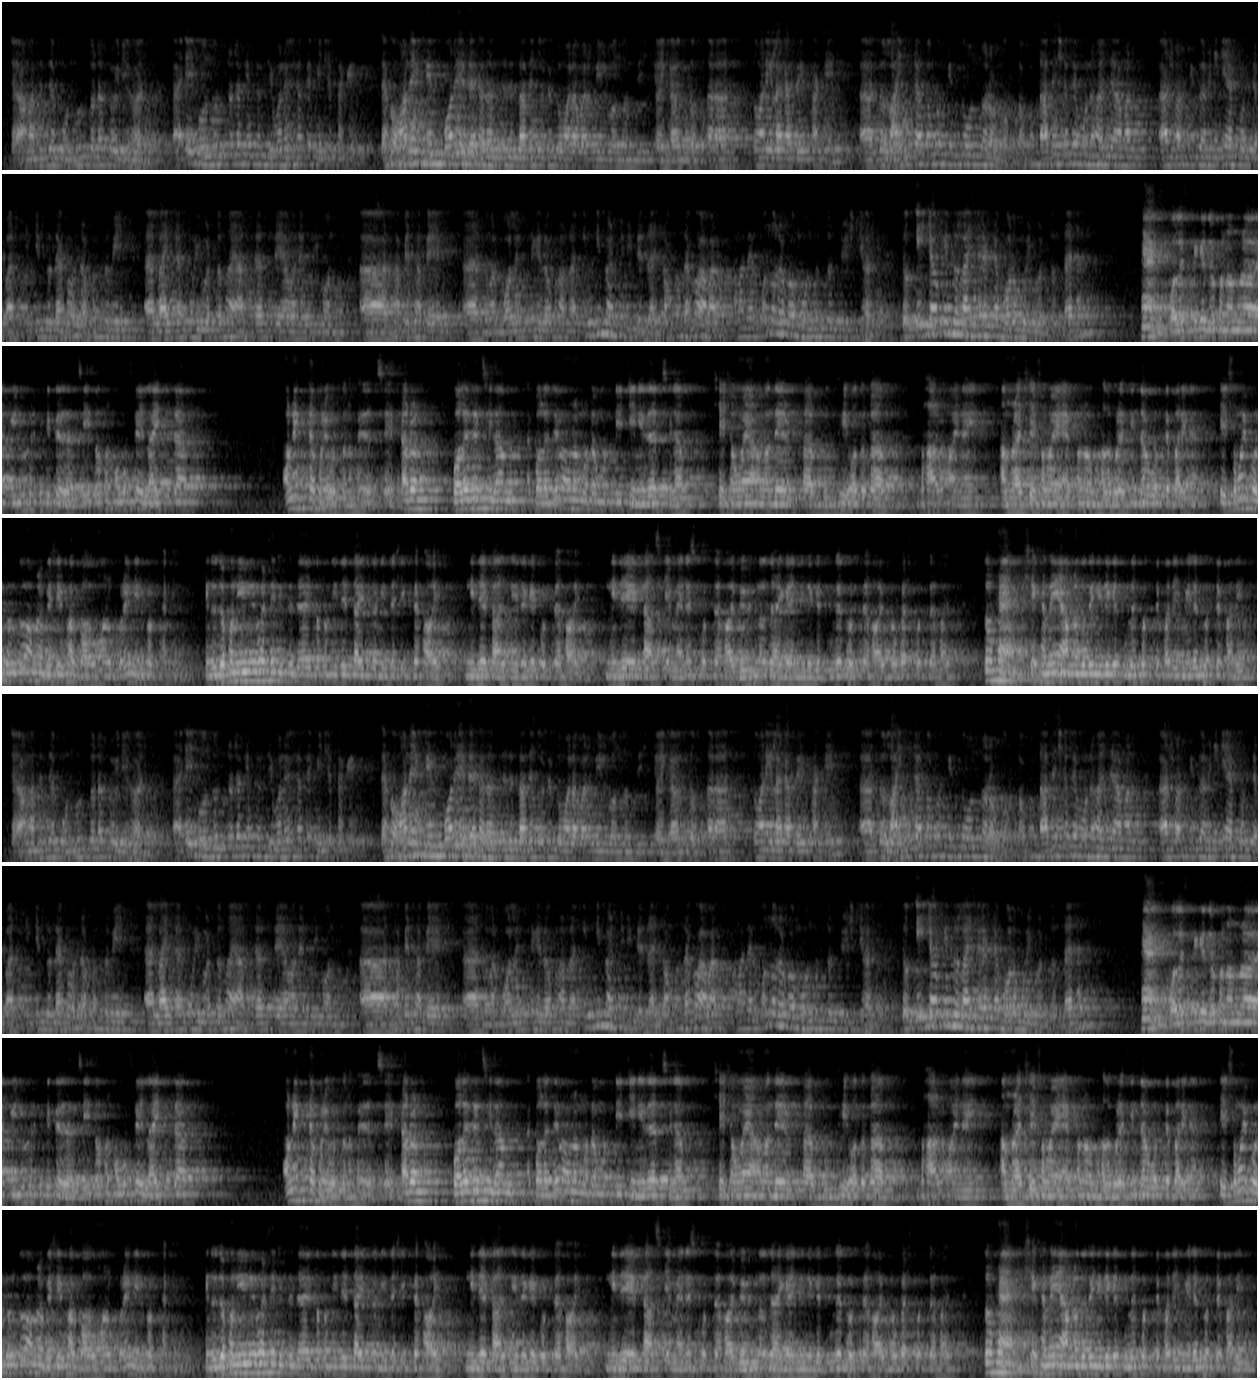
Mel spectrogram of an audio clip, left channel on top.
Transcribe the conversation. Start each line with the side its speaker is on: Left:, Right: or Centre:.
Right: আমাদের যে বন্ধুত্বটা তৈরি হয় আহ, এই বন্ধুত্বটা কিন্তু জীবনের সাথে মিশে থাকে দেখো অনেক দিন পরে দেখা যাচ্ছে যে তাদের সাথে তোমার আবার মিলবন্ধন সৃষ্টি হয় কারণ তো তারা তোমার এলাকাতেই থাকে আহ, তো লাইফটা তখন কিন্তু অন্যরকম তখন তাদের সাথে মনে হয় যে আমার আহ, সবকিছু আমি শেয়ার করতে পারছি কিন্তু দেখো যখন তুমি লাইফটার পরিবর্তন হয় আস্তে আস্তে আমাদের জীবন আহ ধাপে ধাপে আহ, তোমার কলেজ থেকে যখন আমরা ইউনিভার্সিটিতে যাই তখন দেখো আবার আমাদের অন্যরকম বন্ধুত্ব সৃষ্টি হয় তো এইটাও কিন্তু লাইফের একটা বড় পরিবর্তন তাই না
Left: হ্যাঁ কলেজ থেকে যখন আমরা ইউনিভার্সিটিতে যাচ্ছি তখন অবশ্যই লাইফটা অনেকটা পরিবর্তন হয়ে যাচ্ছে কারণ কলেজে ছিলাম কলেজেও আমরা মোটামুটি টিনেজার ছিলাম সেই সময় আমাদের আহ, বুদ্ধি অতটা ভার হয় নাই আমরা সেই সময় এখনো ভালো করে চিন্তাও করতে পারি না সেই সময় পর্যন্ত আমরা বেশিরভাগ বাবা মার উপরে নির্ভর থাকি কিন্তু যখন ইউনিভার্সিটিতে যাই তখন নিজের দায়িত্ব নিতে শিখতে হয় নিজের কাজ নিজেকে করতে হয় নিজের কাজকে ম্যানেজ করতে হয় বিভিন্ন জায়গায় নিজেকে তুলে ধরতে হয় প্রকাশ করতে হয় তো হ্যাঁ সেখানে আমরা যদি নিজেকে তুলে ধরতে পারি মেলে ধরতে পারি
